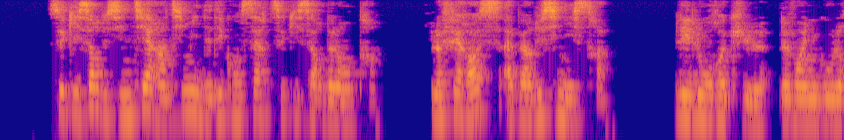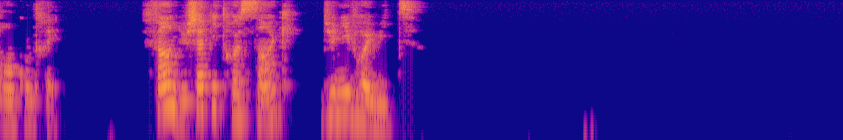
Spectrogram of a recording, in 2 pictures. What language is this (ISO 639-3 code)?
fra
